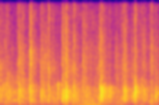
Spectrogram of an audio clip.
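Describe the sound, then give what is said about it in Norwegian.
A brief burst of applause: a few people clapping in quick, uneven bursts, crisp and moderately loud, with a faint low murmur underneath. “Applaus.”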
